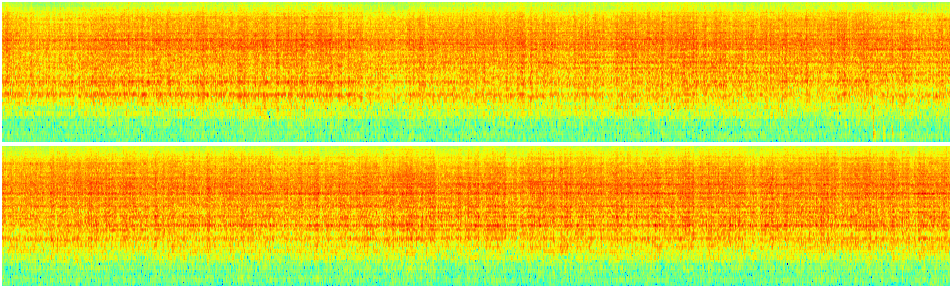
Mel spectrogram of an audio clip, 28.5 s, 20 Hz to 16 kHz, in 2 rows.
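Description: Clockwork spring motor of a 1950s Japanese Sparky Robot tin wind-up toy running as the robot walks: a steady mechanical whirr of gears inside the tin body.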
